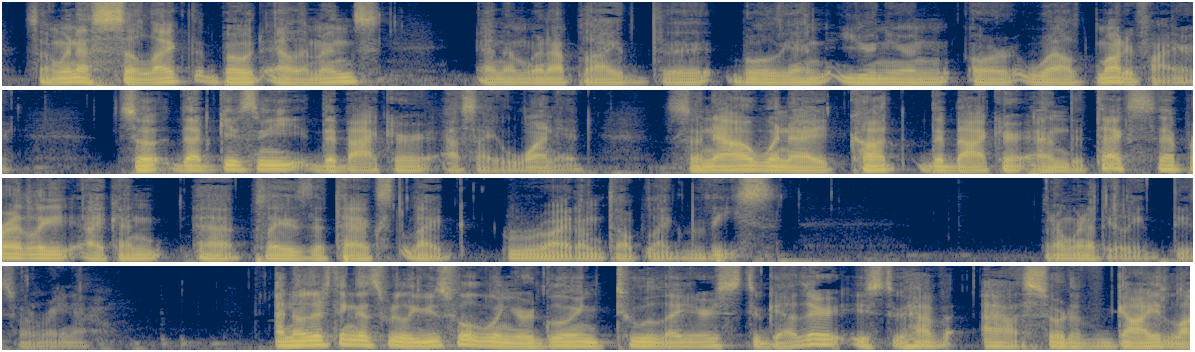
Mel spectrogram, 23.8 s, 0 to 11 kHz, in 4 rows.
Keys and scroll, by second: 17.1 BackSpace.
